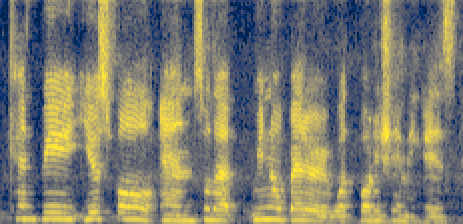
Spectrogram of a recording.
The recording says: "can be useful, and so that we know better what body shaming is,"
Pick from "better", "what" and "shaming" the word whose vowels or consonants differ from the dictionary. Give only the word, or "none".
none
